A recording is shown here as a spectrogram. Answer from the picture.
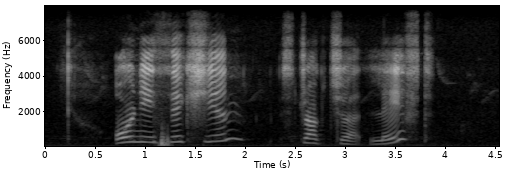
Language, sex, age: English, female, 18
